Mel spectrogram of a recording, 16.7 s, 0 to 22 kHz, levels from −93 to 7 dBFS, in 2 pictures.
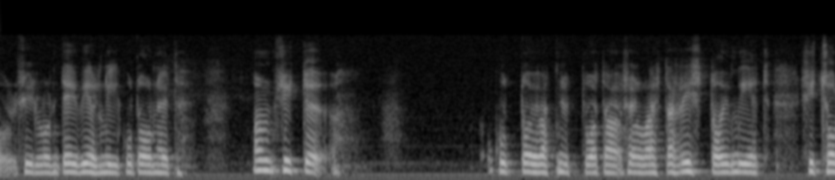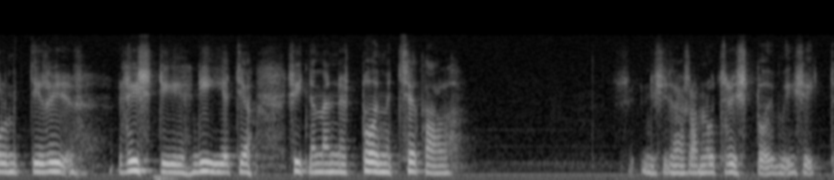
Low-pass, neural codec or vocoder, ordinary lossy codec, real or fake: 9.9 kHz; none; none; real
